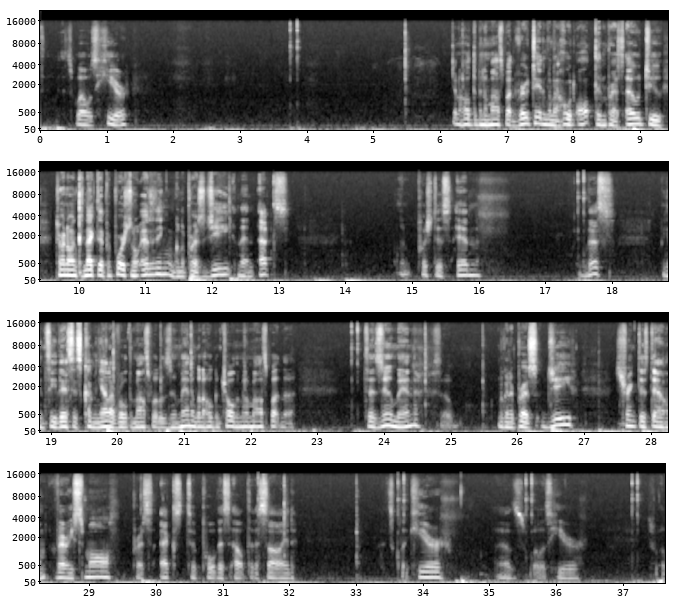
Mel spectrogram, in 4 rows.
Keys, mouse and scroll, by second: 3.7 click, 3.9 click, 5.5 middle click, 6.3 middle click, 8.7 alt+o, 11.6 g, 12.3 x, 13.5 scroll up 1, 17.4 click, 17.6 click, 18.5 scroll up 1, 19.9 shift+middle click, 23.5 click, 23.6 click, 24.6 middle click, 25.5 middle click, 26.5 g, 26.9 scroll up 1, 27.5-28.0 scroll up 1, 28.3-29.5 scroll up 1, 29.8 x, 31.5 click, 31.7 click, 31.9 middle click, 33.0 middle click, 33.7 click, 33.8 click, 35.5 shift+click, 37.1 shift+click.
